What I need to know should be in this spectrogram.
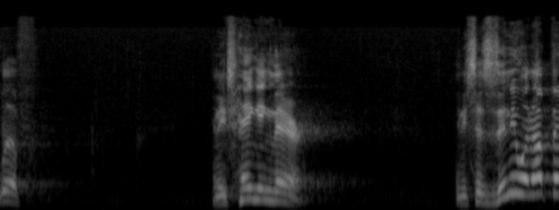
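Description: A man sings loud, drawn-out notes into a microphone in a reverberant hall.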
